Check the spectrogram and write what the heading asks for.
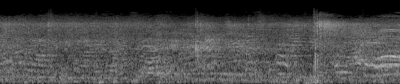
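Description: Indistinct chatter of girls and coaches in a busy gymnastics gym, with one sharp impact about three seconds in.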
